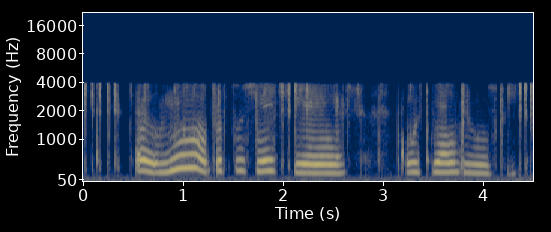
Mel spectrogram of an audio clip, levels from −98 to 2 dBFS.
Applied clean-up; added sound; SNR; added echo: neural diffusion model UNIVERSE++.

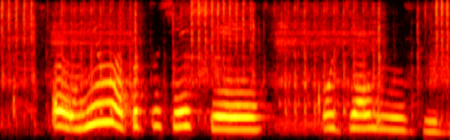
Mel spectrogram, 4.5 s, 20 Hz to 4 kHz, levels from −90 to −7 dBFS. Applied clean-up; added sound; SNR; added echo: none; Telephone; 13 dB; none.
